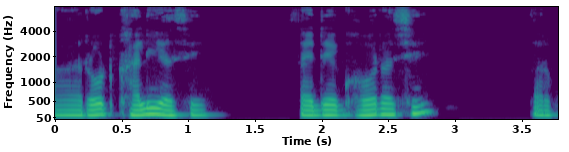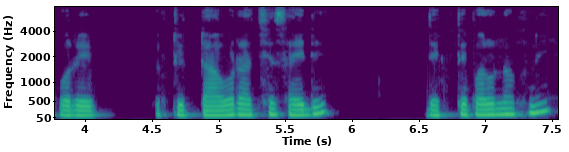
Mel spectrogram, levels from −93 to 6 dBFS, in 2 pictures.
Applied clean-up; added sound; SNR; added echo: none; none; none; none.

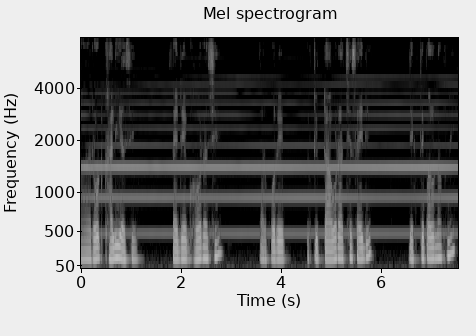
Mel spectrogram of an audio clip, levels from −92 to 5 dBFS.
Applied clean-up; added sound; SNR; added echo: none; Wind instrument, woodwind instrument; 13 dB; none.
